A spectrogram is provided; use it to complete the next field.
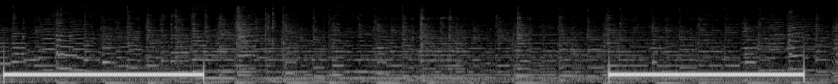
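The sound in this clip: Telephone ringing tone while calling a number, two long steady buzzing tones of about two seconds each, separated by a quiet four-second gap.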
